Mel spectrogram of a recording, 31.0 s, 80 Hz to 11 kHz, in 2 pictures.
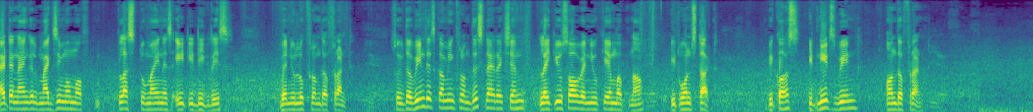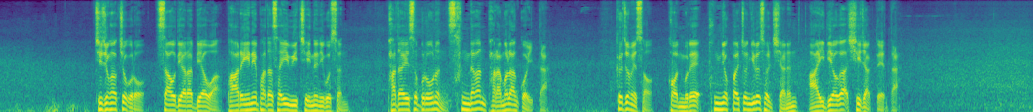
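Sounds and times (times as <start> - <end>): rushing wind: 0.0 - 31.0.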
